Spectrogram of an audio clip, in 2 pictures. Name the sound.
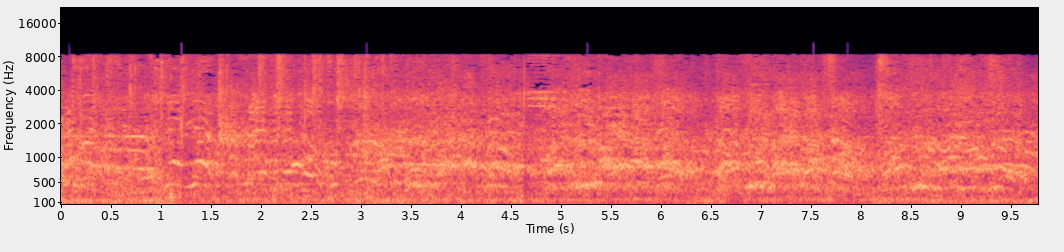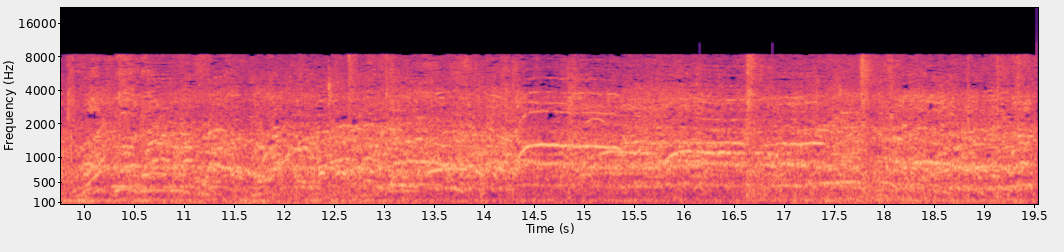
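protest crowd chanting slogans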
